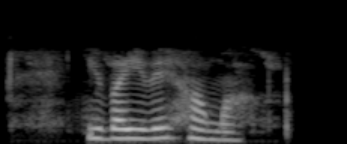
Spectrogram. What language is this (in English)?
Guarani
